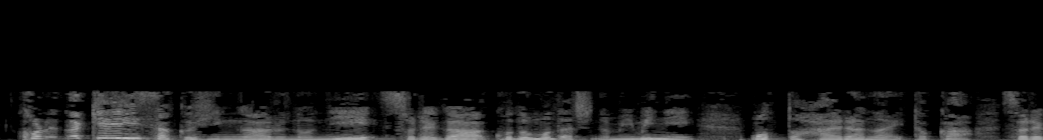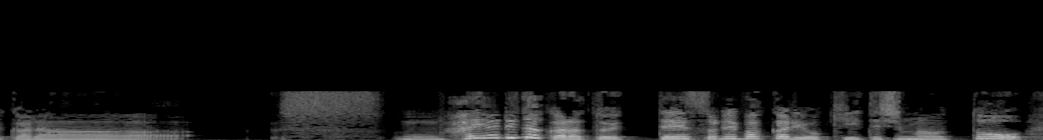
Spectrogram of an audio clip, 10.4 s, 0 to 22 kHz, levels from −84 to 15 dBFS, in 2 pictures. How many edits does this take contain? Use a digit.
1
